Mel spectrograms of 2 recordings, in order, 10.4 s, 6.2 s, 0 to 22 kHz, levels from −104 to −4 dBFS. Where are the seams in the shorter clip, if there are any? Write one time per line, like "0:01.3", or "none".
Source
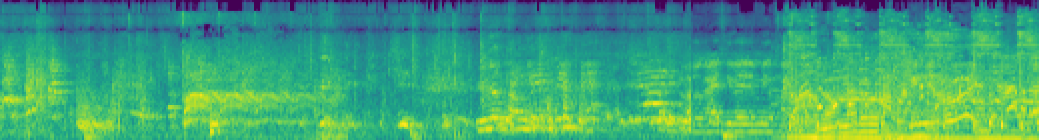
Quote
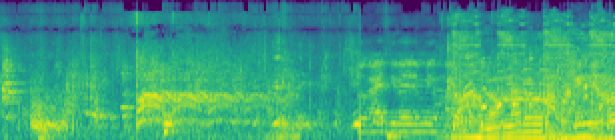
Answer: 0:03.6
